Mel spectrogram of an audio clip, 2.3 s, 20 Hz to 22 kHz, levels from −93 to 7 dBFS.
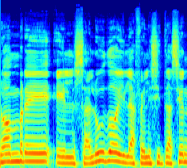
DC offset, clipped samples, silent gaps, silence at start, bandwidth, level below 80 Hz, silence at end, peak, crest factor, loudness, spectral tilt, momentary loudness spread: under 0.1%; under 0.1%; none; 0 s; 14.5 kHz; -50 dBFS; 0 s; -2 dBFS; 14 dB; -15 LUFS; -5.5 dB/octave; 4 LU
